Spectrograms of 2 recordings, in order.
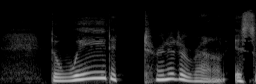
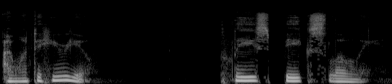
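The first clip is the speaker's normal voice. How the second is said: calm invitation. Shown as a demonstration. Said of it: "I could begin with".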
